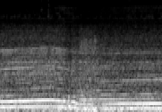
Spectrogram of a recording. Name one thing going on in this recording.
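A racing car engine drops in pitch sharply as a gear shifts up.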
